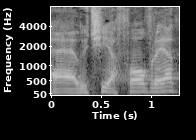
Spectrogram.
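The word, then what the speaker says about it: Lucien Favre: We spoke about Lucia Favre, that's how you pronounce it, Declan, former Borussia Dortmund manager.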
